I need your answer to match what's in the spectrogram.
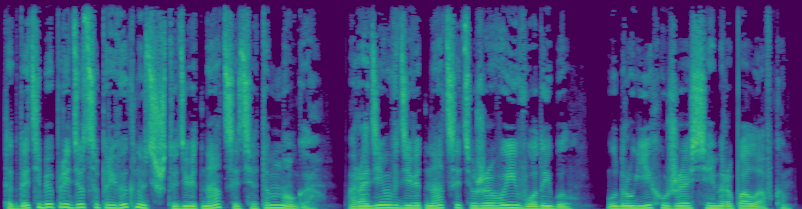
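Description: A guarded young man with a foreign accent, as a woman narrator puts him on, clipped and quiet. He talks low and subdued, in few words, and the recording is dry and close. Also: fairly quick, hardly any pauses, dry recording, lightly acted. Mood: serious. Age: young adult. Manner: terse, quiet, curt.

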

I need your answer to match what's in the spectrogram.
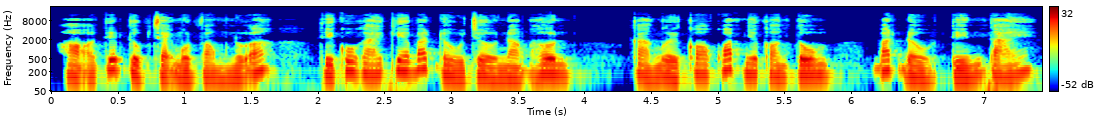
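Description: A woman narrating a story in a steady, even way. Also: deep voice, moderate pace.

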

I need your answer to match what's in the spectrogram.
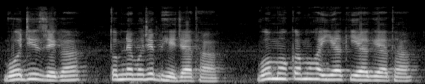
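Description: A woman's voice: medium pitch, mellow, lightly acted. A woman voicing a determined male union worker in a story, speaking firmly and curtly. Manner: firm, curt.

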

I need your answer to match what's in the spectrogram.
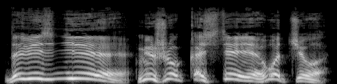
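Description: A man voicing a touchy, childish middle-aged coal miner who complains loudly in a raised voice. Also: on the high side, very animated, normal speed, no echo, clean studio sound, voice pushed up. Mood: grumbling. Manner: loud, complaining, exclaiming in a raised voice.

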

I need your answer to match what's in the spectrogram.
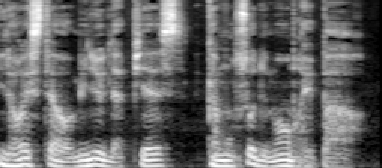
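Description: A man narrating a translated classic short story in a steady, measured way. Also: fairly low pitch, breathy edge. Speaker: audiobook narrator. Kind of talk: scripted narration.

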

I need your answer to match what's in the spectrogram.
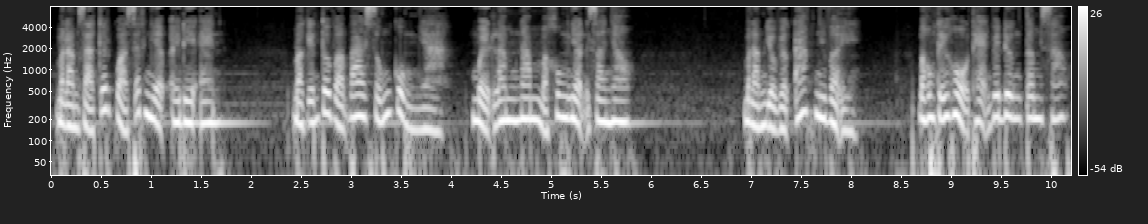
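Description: A woman's voice: mid-range voice, lively intonation, fairly quick, warm tone, slightly rough. A woman narrator voicing a cold, vengeful young woman who declaims her threats steadily in a storytelling audio drama. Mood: bitter.

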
